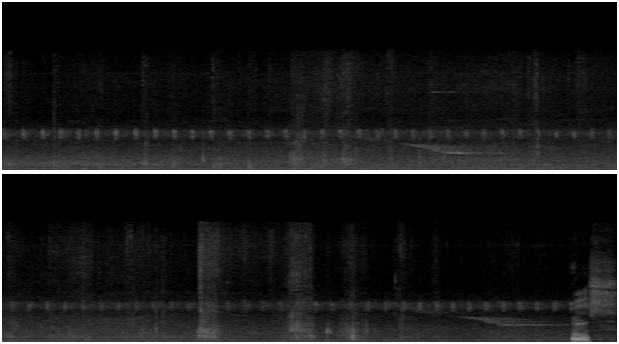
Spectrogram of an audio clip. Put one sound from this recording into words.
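Dry leaves rustle under a monkey's feet as it walks.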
